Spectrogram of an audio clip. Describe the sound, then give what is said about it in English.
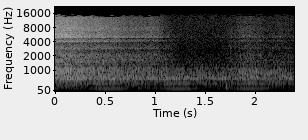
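A soft, airy breath pushed out through the mouth during a deep-breathing exercise, quiet, fading away after about a second and leaving only a faint steady hum. “Breathing in through our nose and out through our mouth for about 4 counts each.”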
